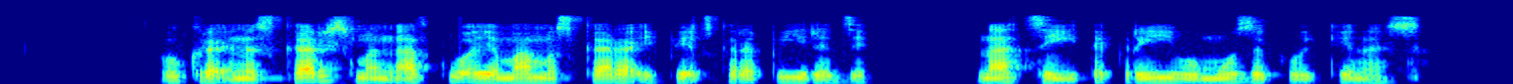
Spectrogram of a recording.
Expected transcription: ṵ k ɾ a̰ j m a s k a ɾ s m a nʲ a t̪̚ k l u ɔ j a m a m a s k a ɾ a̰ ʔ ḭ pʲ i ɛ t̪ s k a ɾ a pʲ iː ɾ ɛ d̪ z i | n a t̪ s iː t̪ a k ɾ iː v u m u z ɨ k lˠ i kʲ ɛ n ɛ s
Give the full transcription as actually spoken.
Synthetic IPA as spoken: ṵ k ɾ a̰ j n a s k a ɾ s m a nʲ a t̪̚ k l u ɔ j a m a m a s k a ɾ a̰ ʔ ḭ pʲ i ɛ t̪ s k a ɾ a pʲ iː ɾ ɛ d̪ z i | n a t̪ s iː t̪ a k ɾ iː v u m u z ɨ k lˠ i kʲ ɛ n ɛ s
